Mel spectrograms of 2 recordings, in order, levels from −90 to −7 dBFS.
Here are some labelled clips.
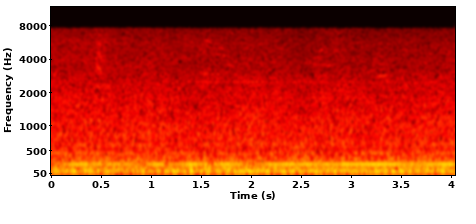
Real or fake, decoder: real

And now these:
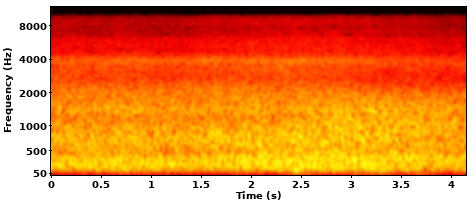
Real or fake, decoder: real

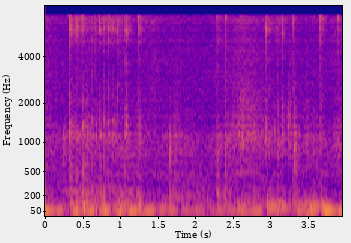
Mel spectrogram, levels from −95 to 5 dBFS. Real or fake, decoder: fake, codec, SNAC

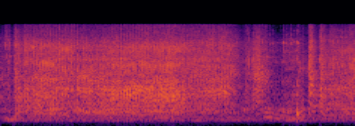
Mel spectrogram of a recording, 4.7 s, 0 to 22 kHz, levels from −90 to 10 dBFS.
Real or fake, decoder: real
